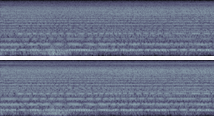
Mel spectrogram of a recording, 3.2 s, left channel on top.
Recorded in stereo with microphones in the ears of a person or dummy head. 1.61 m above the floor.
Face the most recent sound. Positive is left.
turn(degrees=-10)  # may be behind; listen again after turning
